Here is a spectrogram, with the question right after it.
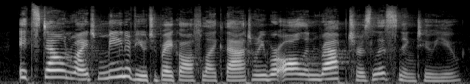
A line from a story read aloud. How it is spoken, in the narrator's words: cried Mary Jane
